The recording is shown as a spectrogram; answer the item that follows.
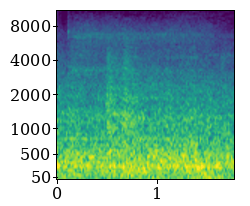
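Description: Steady low rumble of a garbage train rolling along the track in the OpenBVE train simulator game, continuous and fairly loud with no talk.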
